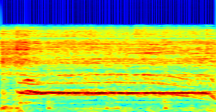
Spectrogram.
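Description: Live thrash metal band playing at full volume: pounding drums and distorted guitars under one long, steady, high held note lasting about two seconds.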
